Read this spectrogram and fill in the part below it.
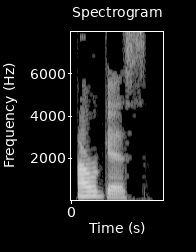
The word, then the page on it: argus: British English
